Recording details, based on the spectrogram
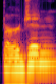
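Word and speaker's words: Bergen: um it is a I think they pronounce it buron swamp b r g n it's this old growth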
